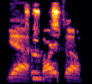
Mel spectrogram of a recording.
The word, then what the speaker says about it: Barzal: Brazil for the how they pronounce it? Barzell. And then Barzell.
